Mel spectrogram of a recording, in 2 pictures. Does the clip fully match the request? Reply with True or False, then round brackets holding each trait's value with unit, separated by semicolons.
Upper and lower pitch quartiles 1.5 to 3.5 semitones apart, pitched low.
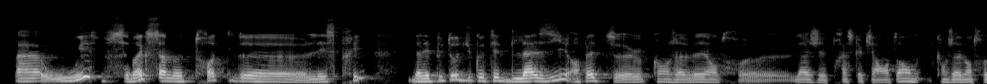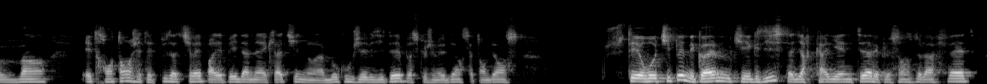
False (3.9 semitones; 125 Hz)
